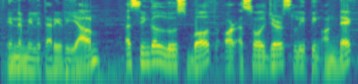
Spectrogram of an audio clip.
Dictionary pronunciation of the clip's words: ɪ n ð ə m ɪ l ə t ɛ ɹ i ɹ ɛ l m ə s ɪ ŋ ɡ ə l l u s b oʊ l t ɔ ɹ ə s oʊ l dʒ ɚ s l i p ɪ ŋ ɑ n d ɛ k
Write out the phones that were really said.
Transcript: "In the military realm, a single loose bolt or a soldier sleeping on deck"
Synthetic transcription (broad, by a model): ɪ n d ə m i l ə t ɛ ɹ i ɹ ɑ l m ə s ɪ ŋ ɡ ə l l u s b oʊ l t ɔ ɹ ə s oʊ l dʒ ɚ s l i p ɪ ŋ ɑ n d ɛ k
